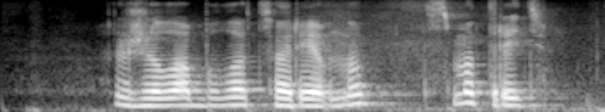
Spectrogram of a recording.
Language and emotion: Russian, neutral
